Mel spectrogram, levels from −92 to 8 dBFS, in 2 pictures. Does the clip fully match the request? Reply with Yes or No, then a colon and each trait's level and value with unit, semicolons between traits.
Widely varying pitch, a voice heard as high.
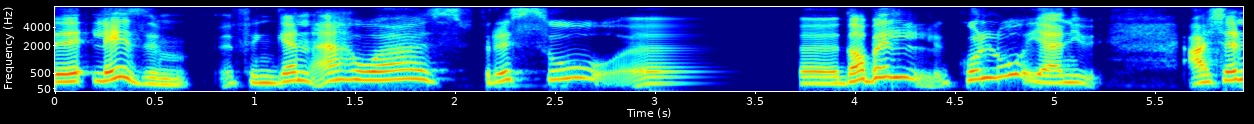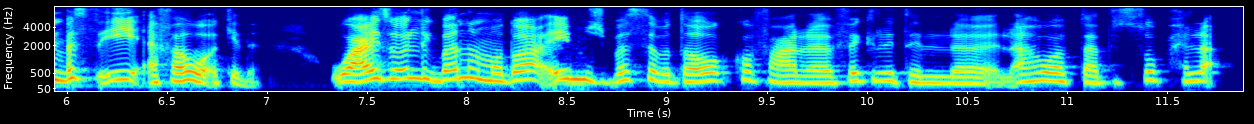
Yes: wide, 5.7 semitones; very high, 255 Hz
